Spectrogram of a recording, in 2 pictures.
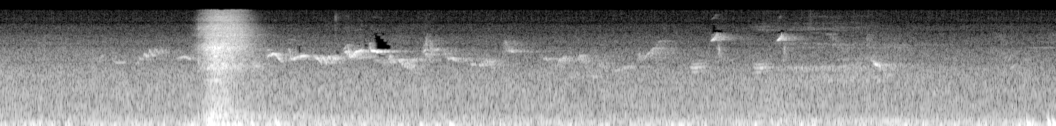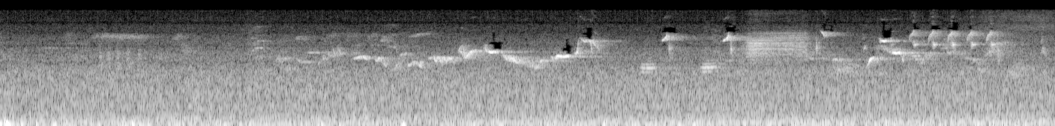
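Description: Birds singing in two spells of short, quick chirps over a steady low outdoor rumble. A sharp click comes about a second and a half in, and a low thump near the middle.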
